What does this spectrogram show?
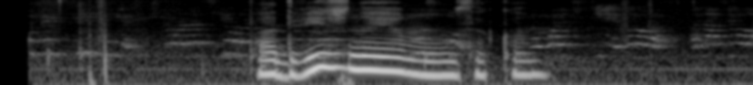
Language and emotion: Russian, sad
